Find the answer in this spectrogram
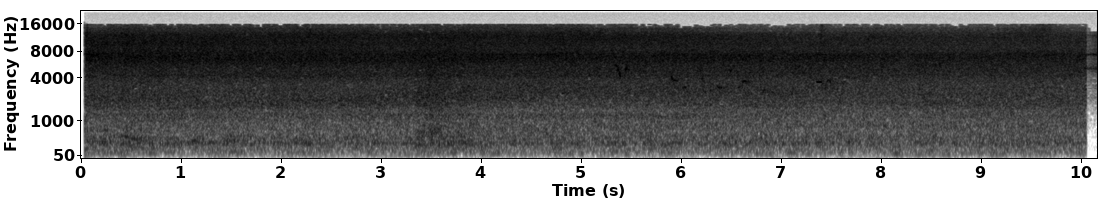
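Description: Steady, even rushing noise of outdoor ambience, with no distinct events.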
